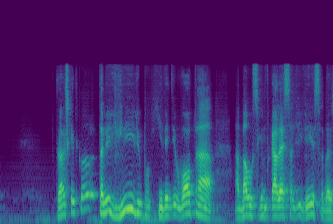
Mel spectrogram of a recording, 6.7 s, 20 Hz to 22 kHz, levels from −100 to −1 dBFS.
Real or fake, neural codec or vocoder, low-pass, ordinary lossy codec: fake; codec, 16 kHz, 1 kbps, X-Codec, HuBERT features, trained on balanced general audio; none; none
